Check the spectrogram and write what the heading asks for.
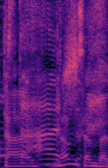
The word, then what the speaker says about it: Taaj: Et alors le mot Taaj, que je prononce Taaj.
